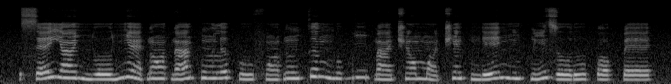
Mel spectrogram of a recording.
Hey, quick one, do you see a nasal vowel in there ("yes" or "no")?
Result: yes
